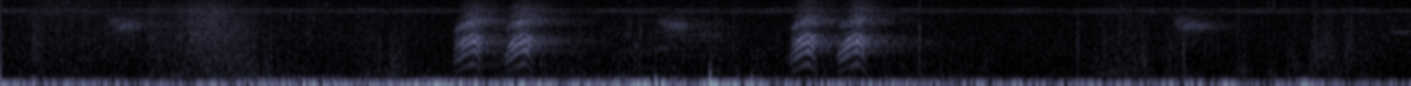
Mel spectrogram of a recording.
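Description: A New Caledonian crow gives two quick pairs of nasal, arched 'waak' calls about two seconds apart, over low wind rumble and a faint steady hum.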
